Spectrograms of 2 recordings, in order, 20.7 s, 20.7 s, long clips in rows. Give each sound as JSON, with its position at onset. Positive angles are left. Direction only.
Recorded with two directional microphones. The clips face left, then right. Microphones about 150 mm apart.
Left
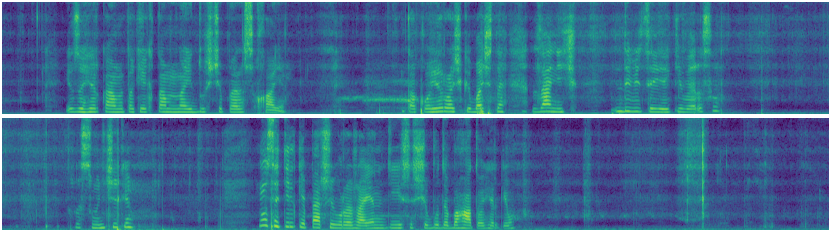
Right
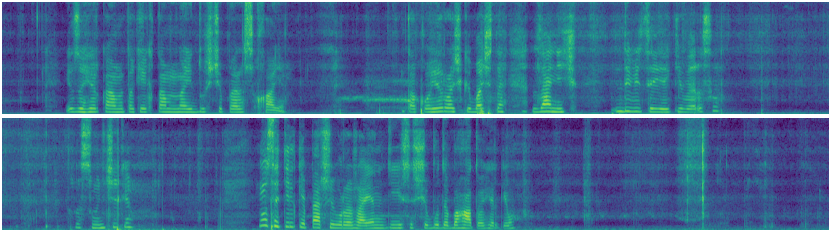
{"t": 0.4, "sound": "speech", "side_deg": -15}
{"t": 4.9, "sound": "speech", "side_deg": -5}
{"t": 7.8, "sound": "speech", "side_deg": -10}
{"t": 11.3, "sound": "speech", "side_deg": 0}
{"t": 13.1, "sound": "speech", "side_deg": 0}
{"t": 14.6, "sound": "speech", "side_deg": -15}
